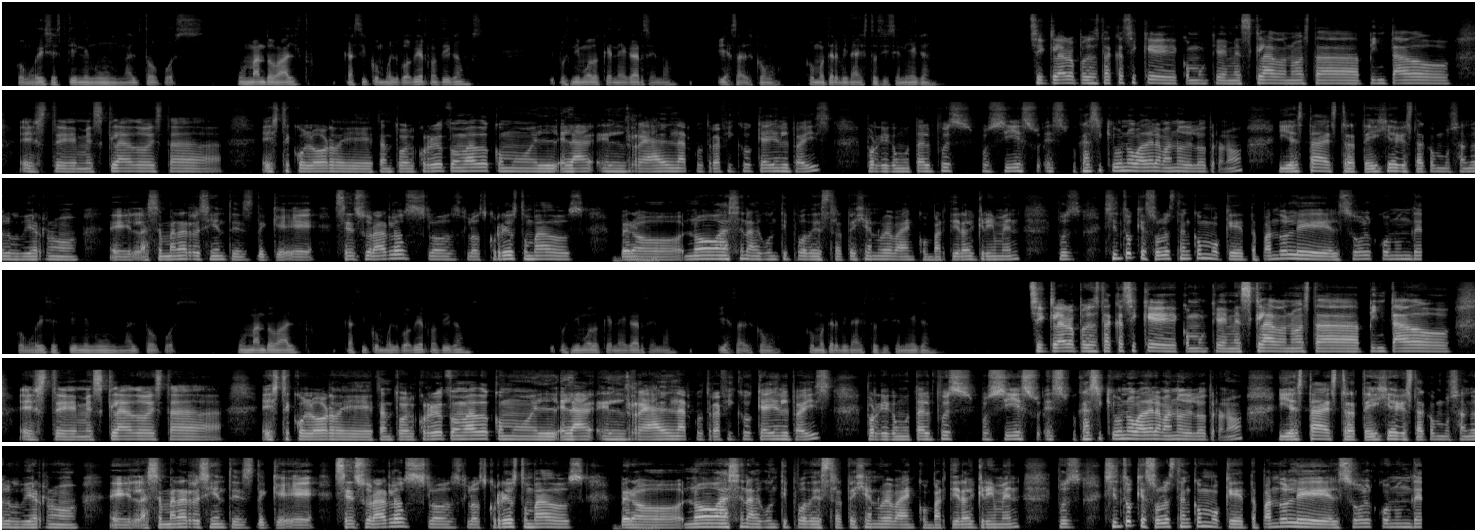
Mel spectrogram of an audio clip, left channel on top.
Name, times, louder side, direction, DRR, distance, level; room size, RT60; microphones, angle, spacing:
voice 1, 0.2-2.0 2.4-3.0 3.4-4.8 5.6-6.7 7.2-7.8 8.0-9.3 35.7-36.0, left 1 dB, 55° left, 3.7 m, -38 dB
voice 2, 10.3-43.7, right 6 dB, 50° right, 1.1 m, -27 dB
head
